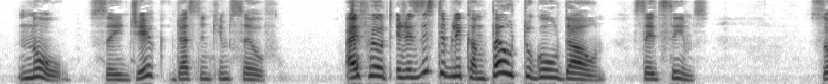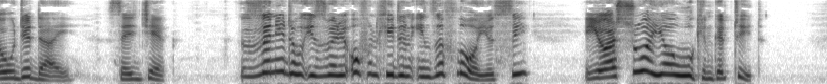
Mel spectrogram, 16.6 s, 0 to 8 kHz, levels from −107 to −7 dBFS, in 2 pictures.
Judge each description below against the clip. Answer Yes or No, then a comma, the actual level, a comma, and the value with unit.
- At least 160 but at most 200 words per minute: No, average, 140 wpm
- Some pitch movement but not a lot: No, wide, 8.9 semitones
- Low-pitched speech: No, very high, 260 Hz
